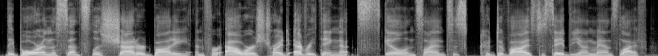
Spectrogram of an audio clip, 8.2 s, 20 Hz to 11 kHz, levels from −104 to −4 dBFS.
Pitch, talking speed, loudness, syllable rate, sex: 200 Hz, 175 wpm, -18 LUFS, 4.6 syllables/s, female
